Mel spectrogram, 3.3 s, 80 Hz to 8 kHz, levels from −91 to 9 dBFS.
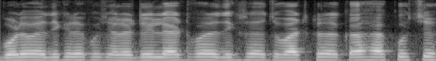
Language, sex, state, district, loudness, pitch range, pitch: Hindi, male, Bihar, West Champaran, -17 LUFS, 140-150 Hz, 145 Hz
